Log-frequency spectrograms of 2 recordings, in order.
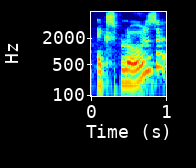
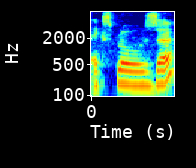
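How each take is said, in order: First: The final e is silent. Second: The final e is pronounced. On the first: This is ordinary speech. "if I were just saying the world is exploding" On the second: This fits the rhythm of the song. "because you have this song with a certain rhythm"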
